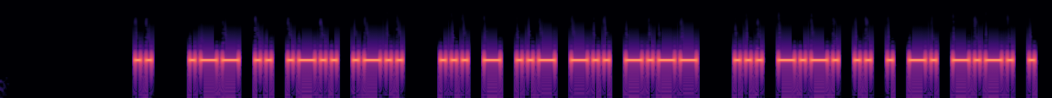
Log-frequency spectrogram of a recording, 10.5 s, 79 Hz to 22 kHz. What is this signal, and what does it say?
Morse code, heard as a keyed tone, about 22 wpm, 700 Hz. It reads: I WILL STUDY SCIENCE
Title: Sentences from Top 1000 Words - Review Part 2 - 22wpm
